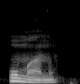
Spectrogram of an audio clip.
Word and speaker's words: humano: But some Portuguese words still end in ano, these days pronounced anu. Take the words for human in French humain, and in Portuguese. humano, This is particularly the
